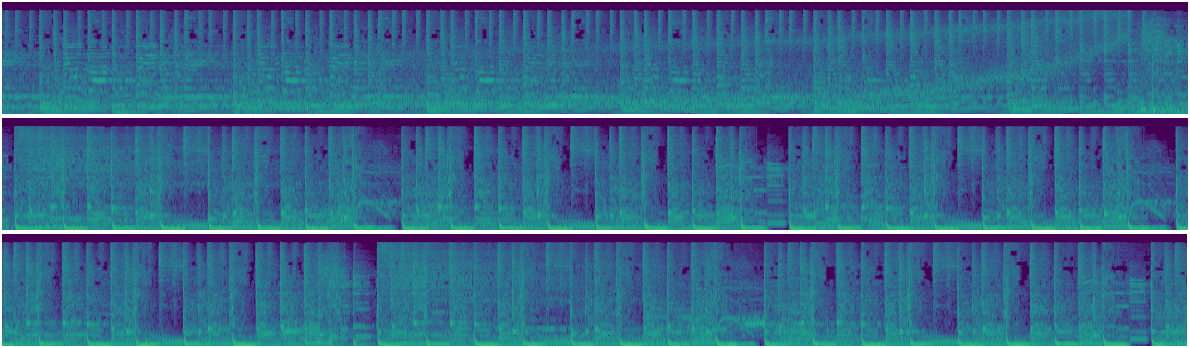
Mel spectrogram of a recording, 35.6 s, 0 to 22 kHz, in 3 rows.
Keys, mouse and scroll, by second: 0.5 KP_0, 1.2 Tab, 2.9 shift+middle drag, 5.1 shift+middle click, 6.0 n, 7.3 click, 8.4-9.4 drag, 10.9 n, 11.2 ctrl+s, 12.5 click, 15.8 click, 18.0 click, 19.3 click, 19.7 click, 19.9 click, 20.9 click, 23.6 shift+middle drag, 24.5 shift+middle click, 26.3-27.6 drag, 27.7 click, 29.8 shift+middle drag, 30.5 shift+middle click, 32.9 shift+middle click, 33.5 shift+middle click, 33.9 click, 34.1 Tab, 35.0 Tab.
